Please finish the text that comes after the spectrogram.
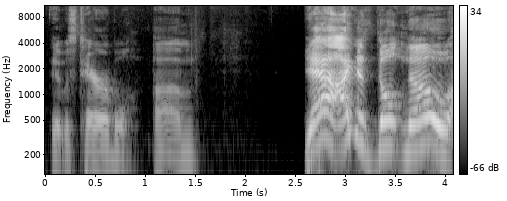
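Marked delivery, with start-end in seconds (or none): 2.6-4.1 frustrated outburst. Real, not acted. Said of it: "I'm so fucking mad".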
